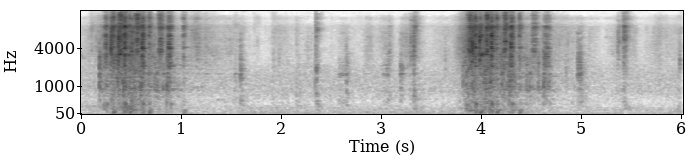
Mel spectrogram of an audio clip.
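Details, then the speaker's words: Yardman 8.5 hp 26" two-stage snowblower, reassembled from parts, with good oil, gas in the tank, and its throttle plastic missing. Two hard recoil pulls give brief rattling spins without catching. Fuel smell present, spark found afterward: cranks but no start. "Alright, well, it doesn't start. Just try pulling it a few times and it won't start."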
